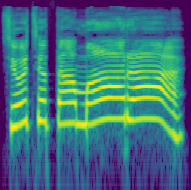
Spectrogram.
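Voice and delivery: high, drawn-out call to a neighbour. A narrator's reading. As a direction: shout the name slowly across a courtyard. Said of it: "крикнула я".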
